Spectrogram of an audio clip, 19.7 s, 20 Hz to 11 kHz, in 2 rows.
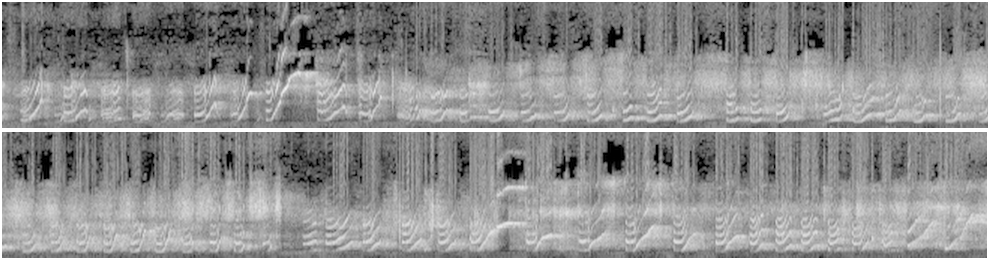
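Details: Two guinea pigs, about 2 years old and raised together since babies, wheek in a loud, unbroken stream of shrill, rising squeals in a backyard.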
